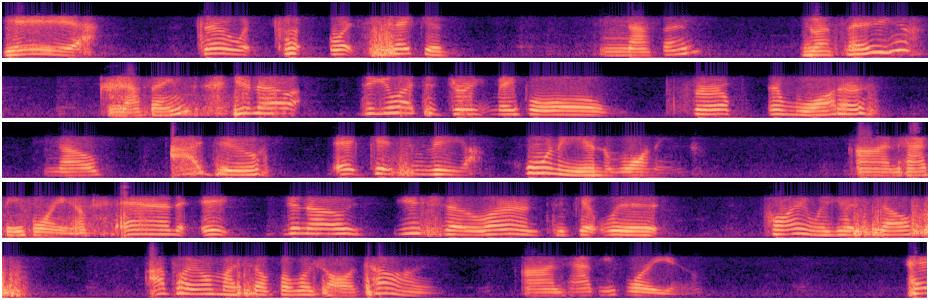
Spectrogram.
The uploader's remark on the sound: Prank Phone Calls Collection: 63 Crank Calls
